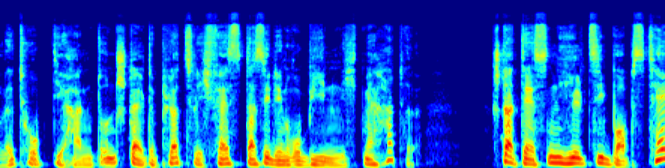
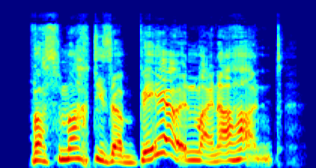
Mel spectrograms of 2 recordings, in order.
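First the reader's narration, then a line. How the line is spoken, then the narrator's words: Shouted. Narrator (German): schrie sie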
